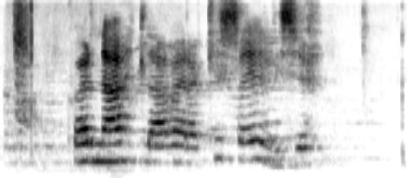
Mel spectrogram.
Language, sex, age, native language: Icelandic, female, 11, Icelandic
